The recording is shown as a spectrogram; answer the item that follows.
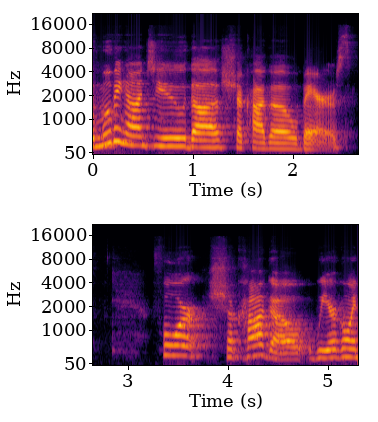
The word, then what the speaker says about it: Bears: And then Bears is one syllable, so that gets the stress. Bears, Bears. We're going to use that air sound there. We're not going to say ear, it's air.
